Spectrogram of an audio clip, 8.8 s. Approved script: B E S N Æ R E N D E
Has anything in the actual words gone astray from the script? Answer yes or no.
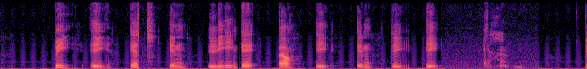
yes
